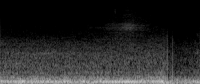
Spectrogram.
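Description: Engine and road noise heard inside a car's cabin while driving, a steady low drone.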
